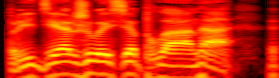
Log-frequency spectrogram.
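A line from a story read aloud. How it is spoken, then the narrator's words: Barking. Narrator (Russian): рявкнул охранник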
